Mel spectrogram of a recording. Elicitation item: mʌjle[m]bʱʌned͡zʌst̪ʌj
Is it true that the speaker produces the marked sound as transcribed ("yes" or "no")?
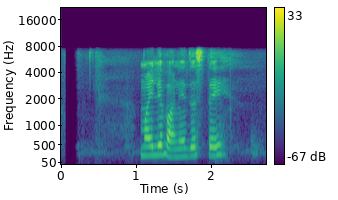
no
